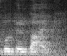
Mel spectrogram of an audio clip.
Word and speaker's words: Sloterdijk: Se escreve Peter Sloterdijk. Na verdade, se pronuncia Peter Sloterdijk. Alemão.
